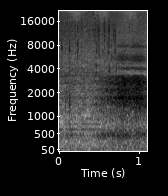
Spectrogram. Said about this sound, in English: Fuck, I don't even want to edit out my yawning.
